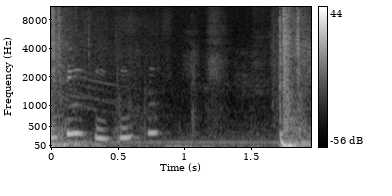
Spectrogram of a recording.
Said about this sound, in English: Whoa! He shot it off the course! Uh-oh.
